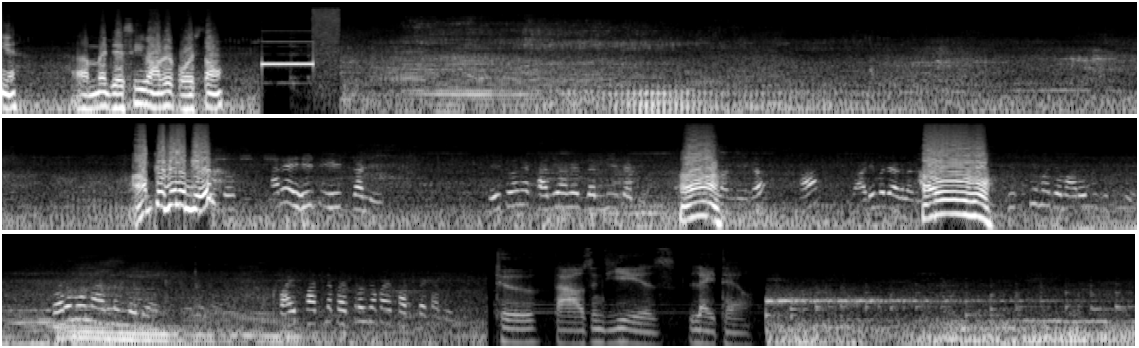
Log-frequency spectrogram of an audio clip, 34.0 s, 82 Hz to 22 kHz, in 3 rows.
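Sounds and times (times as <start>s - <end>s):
man's loud voice: 27.6s - 30.2s
people talking: 27.6s - 30.2s
background music with held notes: 27.6s - 34.0s
vehicle rumble: 30.4s - 34.0s.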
